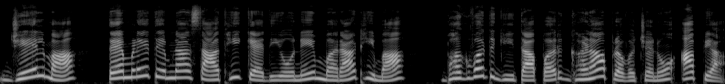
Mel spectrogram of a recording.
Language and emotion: Gujarati, neutral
